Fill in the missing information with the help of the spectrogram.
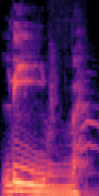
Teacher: Leave. Dengan bunyi I panjang dan dengan akhiran konsonan V. Bergetar.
